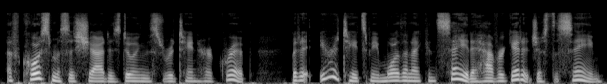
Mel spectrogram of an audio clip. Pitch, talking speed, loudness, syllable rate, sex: 165 Hz, 275 wpm, -20 LUFS, 6.0 syllables/s, female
